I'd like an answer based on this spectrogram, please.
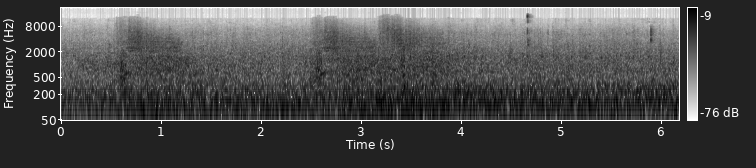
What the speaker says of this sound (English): And the off-map artillery helps out a bit too.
